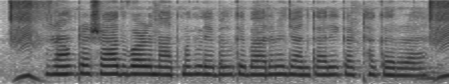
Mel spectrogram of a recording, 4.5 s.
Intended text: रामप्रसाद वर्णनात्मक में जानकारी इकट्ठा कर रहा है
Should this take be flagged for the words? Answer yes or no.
yes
